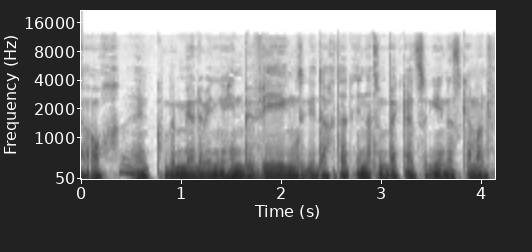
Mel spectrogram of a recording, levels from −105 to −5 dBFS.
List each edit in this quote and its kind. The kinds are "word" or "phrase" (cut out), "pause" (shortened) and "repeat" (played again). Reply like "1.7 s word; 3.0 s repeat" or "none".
2.2 s word; 2.9 s phrase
